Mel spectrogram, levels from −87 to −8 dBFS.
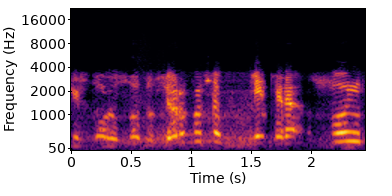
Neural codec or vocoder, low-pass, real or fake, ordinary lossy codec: codec, 44.1 kHz, 2.6 kbps, SNAC; 14.4 kHz; fake; MP3, 48 kbps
